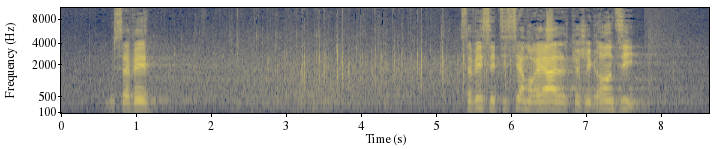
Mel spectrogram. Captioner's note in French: Applaudissements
